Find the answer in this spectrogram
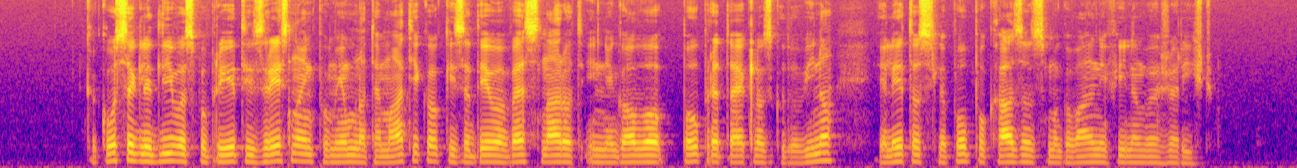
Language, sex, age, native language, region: Slovenian, male, 18-29, Slovenian, Central Slovenia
